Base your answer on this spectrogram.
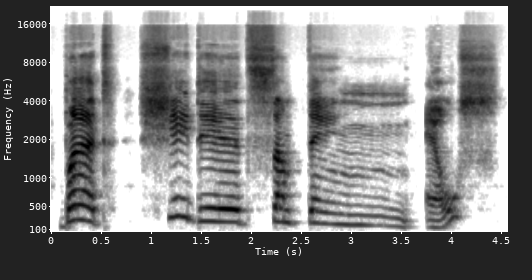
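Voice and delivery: very slow, stretched-out words; drawn out, holding back the reveal; teasing build-up. Real, not acted. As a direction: drag out each word to build suspense.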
